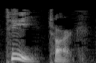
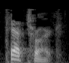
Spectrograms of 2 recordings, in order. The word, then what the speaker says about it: tetrarch: I've always said tetrarch, but it's tetrarch. So if you don't say it right, catch up. Okay.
